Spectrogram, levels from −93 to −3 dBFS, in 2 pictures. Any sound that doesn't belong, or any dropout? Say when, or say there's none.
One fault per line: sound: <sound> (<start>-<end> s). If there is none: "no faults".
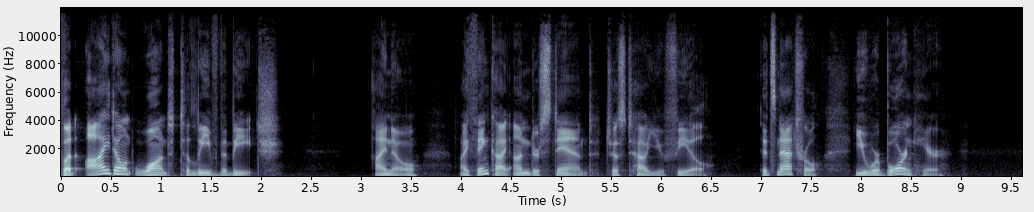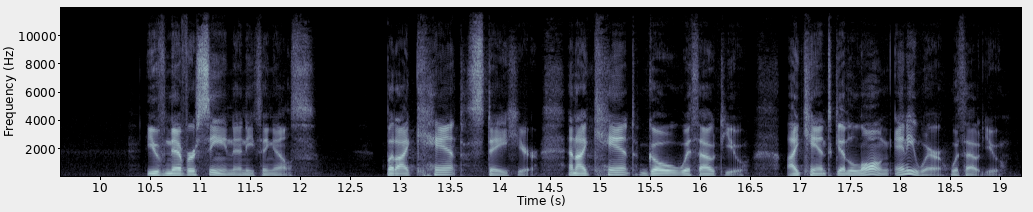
no faults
